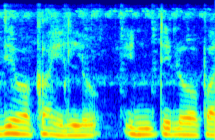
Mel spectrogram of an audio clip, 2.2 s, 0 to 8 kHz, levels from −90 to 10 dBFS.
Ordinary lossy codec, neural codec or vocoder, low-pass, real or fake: none; none; 7.2 kHz; real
